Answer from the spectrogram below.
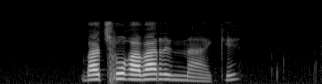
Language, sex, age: Northern Sotho, female, 29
